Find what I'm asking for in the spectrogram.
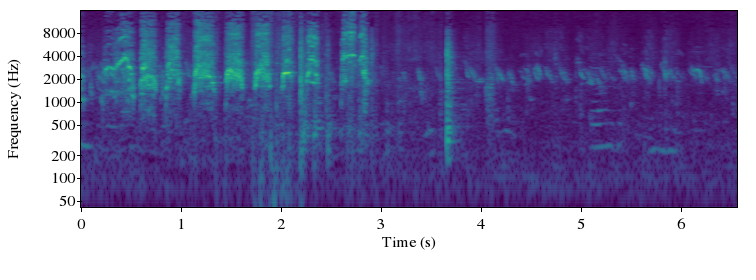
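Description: Broiler chickens cluck and squawk loudly in a rapid, busy burst, then the calls thin out into scattered softer clucks nearby.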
